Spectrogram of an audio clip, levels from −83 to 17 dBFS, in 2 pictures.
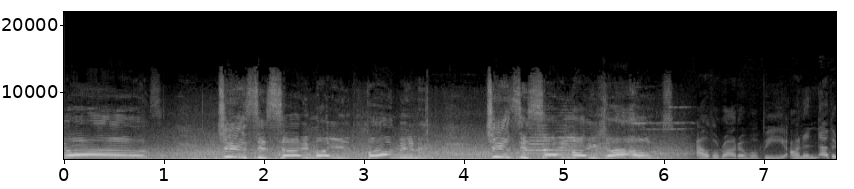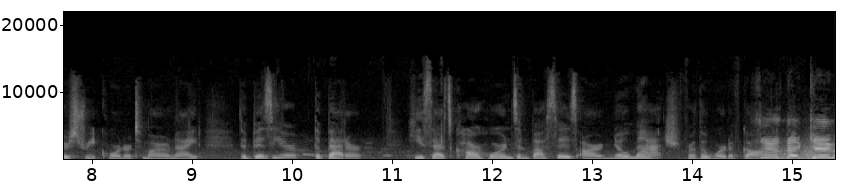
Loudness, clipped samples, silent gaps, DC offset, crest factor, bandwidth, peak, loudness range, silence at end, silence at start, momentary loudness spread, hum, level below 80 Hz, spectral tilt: -14 LUFS; under 0.1%; none; under 0.1%; 14 dB; 13 kHz; -2 dBFS; 16 LU; 0 s; 0 s; 20 LU; none; -42 dBFS; -5 dB/octave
